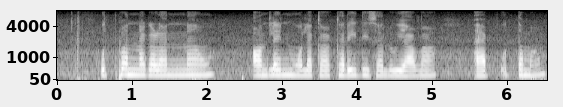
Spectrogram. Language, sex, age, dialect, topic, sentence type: Kannada, female, 18-24, Central, agriculture, question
